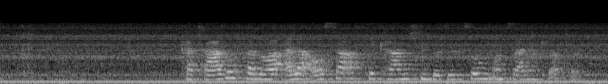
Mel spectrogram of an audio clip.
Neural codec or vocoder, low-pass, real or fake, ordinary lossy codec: none; 7.2 kHz; real; none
